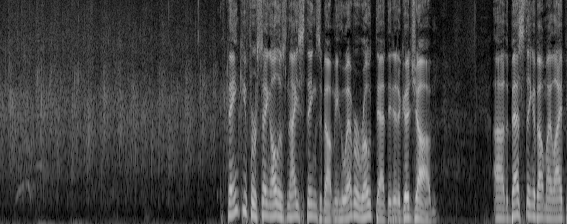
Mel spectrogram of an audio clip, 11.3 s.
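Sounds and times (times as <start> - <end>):
audience clapping: 0.0 - 5.6
speech: 4.5 - 8.8, 9.9 - 11.3.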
